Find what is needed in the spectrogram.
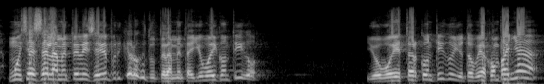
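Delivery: high, loud preaching of God's promise; preaching at full force. Acted. Preacher voicing God's promise to Moses, loud and high. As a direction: proclaim the promise with fire.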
